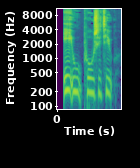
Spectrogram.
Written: EU-positiv

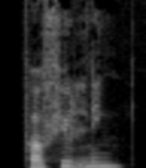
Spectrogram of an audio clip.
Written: påfyldning

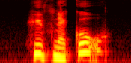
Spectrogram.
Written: hypnagog

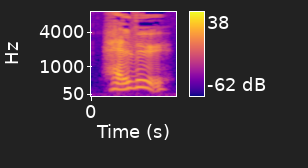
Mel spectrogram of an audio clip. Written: halvø

